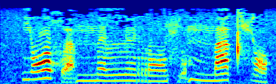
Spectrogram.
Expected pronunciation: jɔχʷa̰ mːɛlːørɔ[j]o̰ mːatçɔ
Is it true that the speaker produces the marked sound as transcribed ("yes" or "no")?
no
